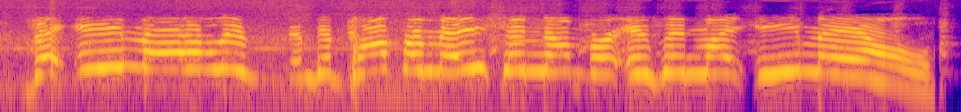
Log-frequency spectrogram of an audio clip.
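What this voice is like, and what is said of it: Yelling loudly. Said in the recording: “Why are you yelling?”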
